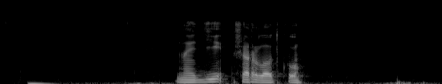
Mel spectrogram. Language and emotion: Russian, neutral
